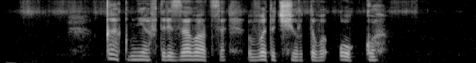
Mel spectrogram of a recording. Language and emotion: Russian, angry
